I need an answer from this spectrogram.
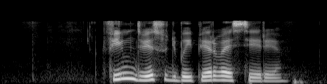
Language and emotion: Russian, neutral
